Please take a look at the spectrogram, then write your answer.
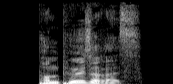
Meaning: strong/mixed nominative/accusative neuter singular comparative degree of pompös
- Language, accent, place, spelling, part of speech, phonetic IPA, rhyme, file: German, Germany, Berlin, pompöseres, adjective, [pɔmˈpøːzəʁəs], -øːzəʁəs, De-pompöseres.ogg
